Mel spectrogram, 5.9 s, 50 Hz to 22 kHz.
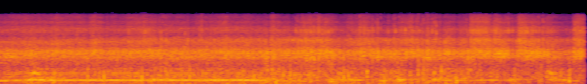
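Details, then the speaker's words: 2007 Yamaha VX Cruiser jet ski under way on Lake Michigan in choppy waves, after a $10 fix for a surging/bogging problem that a narrow gap probably caused: a steady, even engine drone over wind and water with no surging. "but honestly the Jessie's actually running a whole lot better it's not doing the surging issue"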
